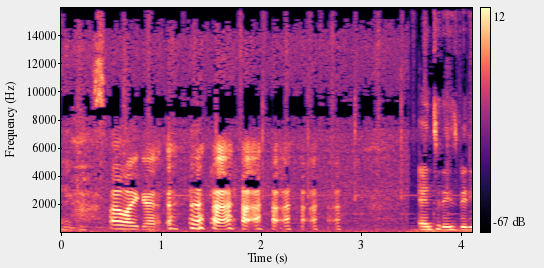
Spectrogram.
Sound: both laughing

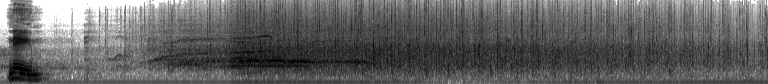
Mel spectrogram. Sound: cheers and applause

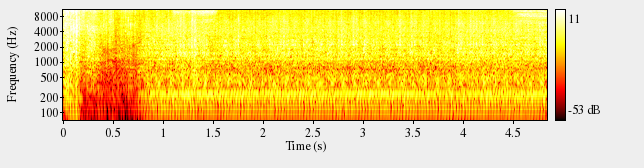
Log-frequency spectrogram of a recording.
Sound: engine

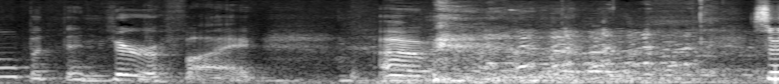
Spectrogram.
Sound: audience laughs

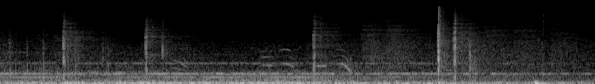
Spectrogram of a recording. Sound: gunfire

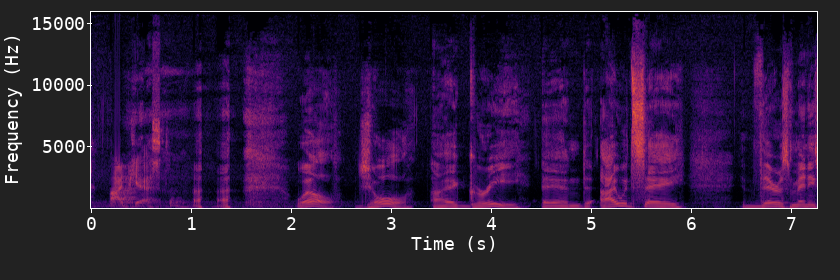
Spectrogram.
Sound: laughing

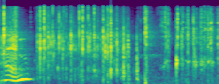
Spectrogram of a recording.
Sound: packet crinkling

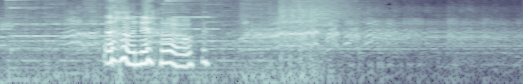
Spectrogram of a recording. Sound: laughs; yelling; laughs

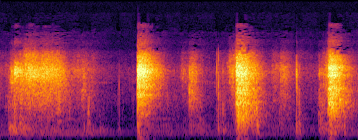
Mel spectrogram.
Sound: clapping

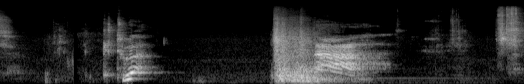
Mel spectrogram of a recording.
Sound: slams

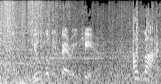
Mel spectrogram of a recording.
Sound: none

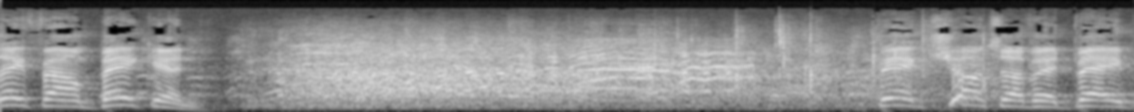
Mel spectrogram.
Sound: audience laughs

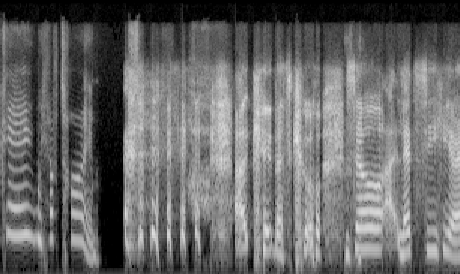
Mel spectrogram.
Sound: laughter

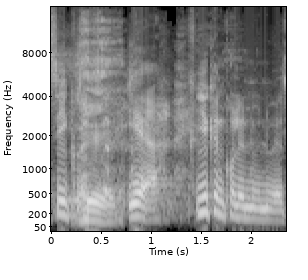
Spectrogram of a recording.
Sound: laughs

